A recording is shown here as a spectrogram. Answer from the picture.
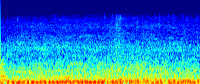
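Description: A motor vehicle engine running, heard as a steady low hum.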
